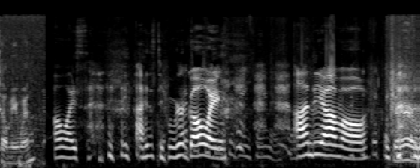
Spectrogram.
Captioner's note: laughter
